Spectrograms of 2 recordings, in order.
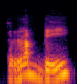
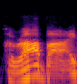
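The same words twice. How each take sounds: First: The word has its original, non-English pronunciation. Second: The word has its usual English pronunciation. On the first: The speaker calls it right. "it's really" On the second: The speaker calls it wrong. "the way we say it in English"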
